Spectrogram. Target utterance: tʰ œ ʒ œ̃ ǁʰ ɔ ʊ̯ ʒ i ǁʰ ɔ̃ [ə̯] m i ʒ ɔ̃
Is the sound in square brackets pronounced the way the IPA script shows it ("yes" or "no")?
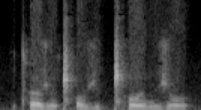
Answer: yes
